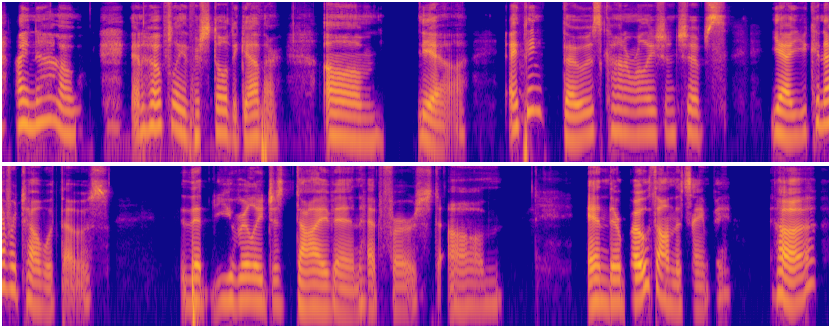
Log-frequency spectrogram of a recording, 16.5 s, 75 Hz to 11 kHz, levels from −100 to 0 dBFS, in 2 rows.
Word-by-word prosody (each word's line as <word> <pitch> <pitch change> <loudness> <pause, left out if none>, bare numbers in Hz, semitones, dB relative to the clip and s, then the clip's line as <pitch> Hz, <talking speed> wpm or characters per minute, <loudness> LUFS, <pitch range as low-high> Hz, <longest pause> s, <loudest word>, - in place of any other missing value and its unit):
I 245 +1 +4
know, 235 -6 -3 0.6
and, - - -1
hopefully, 225 -2 0
they're 170 0 -7
still 190 +2 +4
together, 160 -2 -3 0.4
um, 160 -3 0 0.3
yeah, - - +1 0.5
I - - +7
think 370 -1 -3 0.2
those 165 +3 +1
kinda 195 -2 -6
relationships 185 0 +2 0.4
yeah, 185 -3 +6
you 170 +3 -5
can 260 +5 -4
never 245 -1 +3
tell 170 -9 -2
with 125 0 -11
those, - - -1 0.7
that 170 -1 +1
you 165 +2 -9
really 170 -1 0
just 155 -1 -1
dive 140 -2 +2
in 120 -3 -3
head - - -6
1st, 65 - -6
um, 145 +2 -9 0.9
and 160 +1 +4
they're 160 -1 +1
both 235 +11 +6
on 155 - +3
the 135 - -6
same 135 -2 -1
pa - - -14 0.5
Huh? 175 - +5
170 Hz, 140 wpm, -24 LUFS, 150-195 Hz, 0.9 s, I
